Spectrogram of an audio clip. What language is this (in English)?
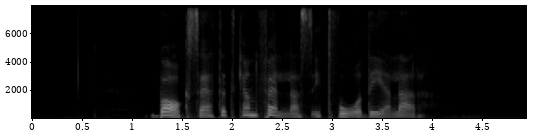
Swedish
